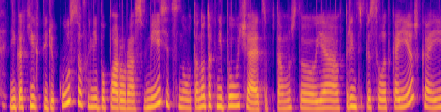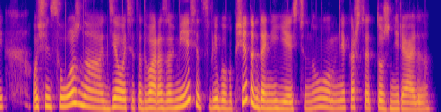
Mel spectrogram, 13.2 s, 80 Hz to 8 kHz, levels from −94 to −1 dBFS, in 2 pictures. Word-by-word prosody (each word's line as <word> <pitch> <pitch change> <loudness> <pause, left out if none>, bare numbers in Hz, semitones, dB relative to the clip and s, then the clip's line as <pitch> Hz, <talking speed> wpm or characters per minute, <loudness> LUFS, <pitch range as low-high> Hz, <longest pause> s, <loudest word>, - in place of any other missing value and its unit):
никаких 220 +2 +1
перекусов 275 - +1
либо 230 -2 0
пару 205 -2 +2
раз 190 -1 -2
в 205 - -5
месяц, 265 +3 +1
но 220 -1 -2
вот 205 +1 -5
оно 235 +4 +2
так 260 +1 -3
не 240 -1 +4
получается, 245 -8 +1
потому 190 +2 -5
что 200 -2 -2
я, 200 +1 0
в 200 - -19
принципе, 230 -2 0
сладкоежка, 220 - -1
и 215 +3 0 0.4
очень 230 +2 +1
сложно 240 -3 +2
делать 210 +2 +2
это 200 0 -3
2 200 +1 +2
раза 195 0 +1
в 200 - -1
месяц, 265 - +1
либо 205 0 +1
вообще 190 - 0
тогда 225 - +3
не 190 0 0
есть, 180 -1 -2
но 210 +4 -2
мне 195 +1 -3
кажется, 215 0 -4
это 195 0 -6
тоже 190 -2 -1
нереально. 180 -1 -2
210 Hz, 175 wpm, -21 LUFS, 195-235 Hz, 0.4 s, не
